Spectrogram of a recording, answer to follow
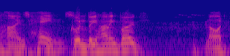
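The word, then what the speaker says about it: Haines: I what did you say his name is hannes h a i n e s oh oh Hanes yeah do you know him unless your fell named Hines used to fish out no no not Hines hannes couldn't be Huntingburg no it couldn't be the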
